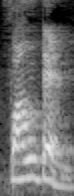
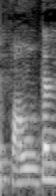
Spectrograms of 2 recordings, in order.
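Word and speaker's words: fountain: होता है, केवल अ, ए आई लिखा है लेकिन हम अ उच्चारण करते हैं। एग्जाम्पल देखते हैं, जैसे कि फाउंटेन, हम इसे फाउंटन लिखा हुआ है, फाउंटन,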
